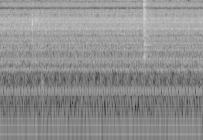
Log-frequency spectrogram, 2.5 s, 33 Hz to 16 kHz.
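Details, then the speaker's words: Shop truck idling with engine temp reaching about 200°F (normally never over 180); thin steady high-pitched fan motor whine with no rush of air, as the cooling fan blade has come off the motor. "What you hear there is the fan motor. What you don't hear is the fan moving air."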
